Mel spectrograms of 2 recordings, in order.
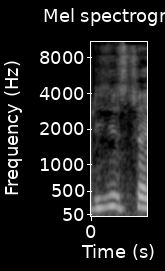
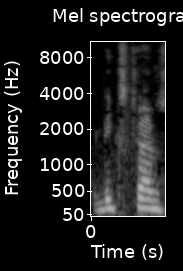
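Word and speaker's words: Dijkstra: என்ன algorithm use பண்ணி இந்தா அல்காரிதம் அது டிஜிஸ்ட்ரா ஜே எல்லாம் வந்து சொல்லக்கூடாது டிக்ஸ்ட்ரான்னு சொல்லணும் ஜே வந்து இல்லன்னு நினைச்சுக்கணும் அந்த இடத்துல அப்படிதான் சொல்லணுங்கறாங்க ஏன்னா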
